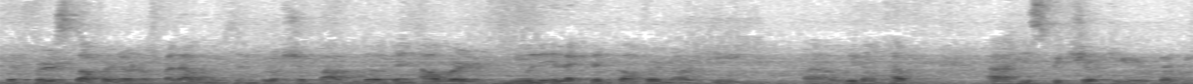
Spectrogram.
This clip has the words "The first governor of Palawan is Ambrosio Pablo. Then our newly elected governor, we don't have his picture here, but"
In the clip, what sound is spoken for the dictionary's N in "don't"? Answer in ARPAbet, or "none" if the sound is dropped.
N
